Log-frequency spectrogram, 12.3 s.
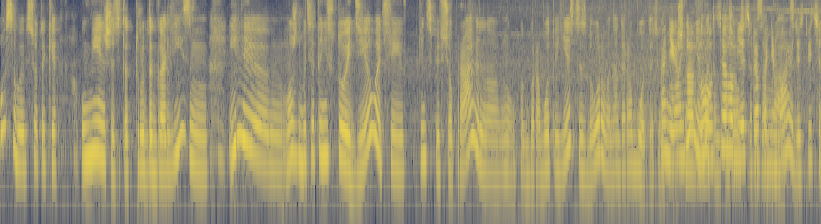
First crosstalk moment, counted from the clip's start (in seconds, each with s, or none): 9.9 s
